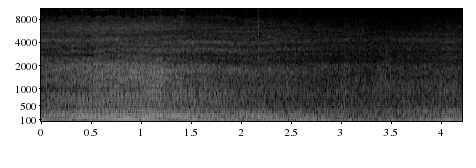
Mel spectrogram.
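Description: A car engine running close by, its pitch rising and then easing off, loudest about a second in.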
